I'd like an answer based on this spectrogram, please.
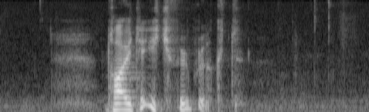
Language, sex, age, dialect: Faroese, male, 61+, Suðurstreymoy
